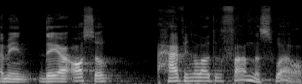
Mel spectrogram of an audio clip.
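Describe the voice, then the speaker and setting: Vocal fry from a man at medium pitch and a moderate pace. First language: not English. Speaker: podcast host. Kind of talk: interview.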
